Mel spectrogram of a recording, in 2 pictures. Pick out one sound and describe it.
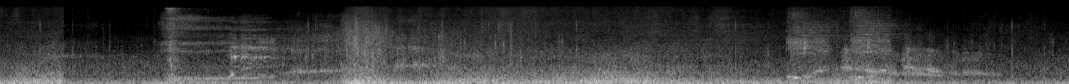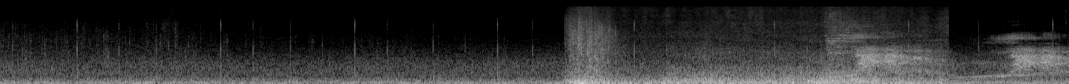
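A flamethrower roars in long rushing bursts.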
